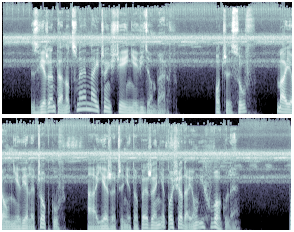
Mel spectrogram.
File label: voice over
